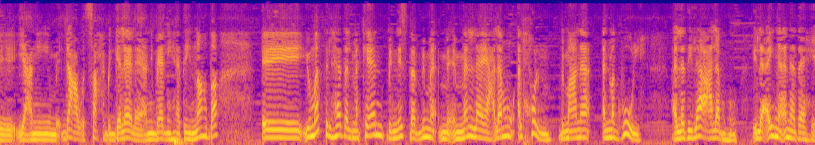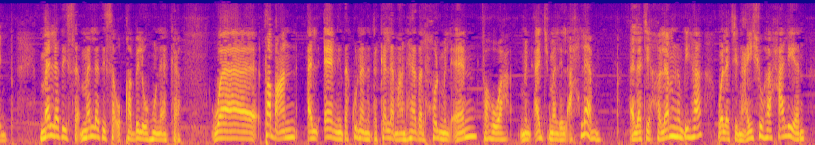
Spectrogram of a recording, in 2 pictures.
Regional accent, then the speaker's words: Oman; بالنسبة لأجيالنا بصفة خاصة كعمانيين، لأننا لم نرى أو لم نعيش زنجبار ما قبل الانقلاب.

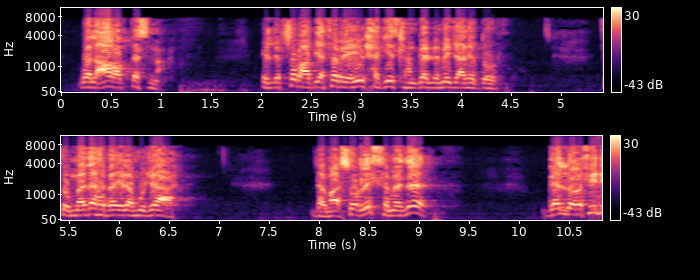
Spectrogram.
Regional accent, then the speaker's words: Egypt; ده محافظة واحدة عندنا في مصر

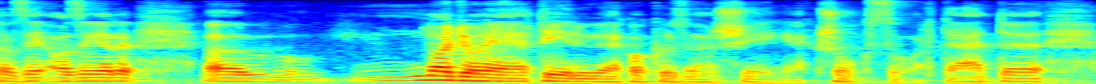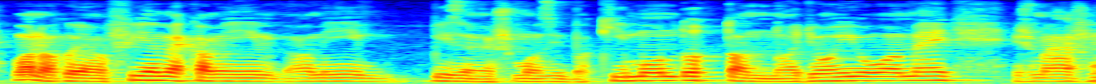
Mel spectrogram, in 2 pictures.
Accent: Hungary; magyarok vagyunk

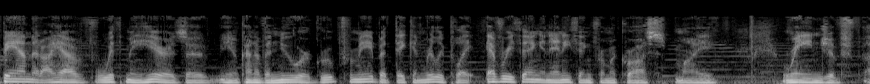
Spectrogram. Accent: Missouri, United States; Well, I grew up in Missouri, as I mentioned, in a very small town that was not too far from Kansas City. But the small town thing is a pretty big thing for me, and particularly the Midwestern open spaces thing.

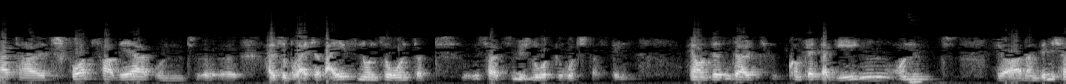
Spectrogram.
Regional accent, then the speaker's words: North Rhine-Westphalia, Germany; Also ich komme halt aus dem Bergischen Land.

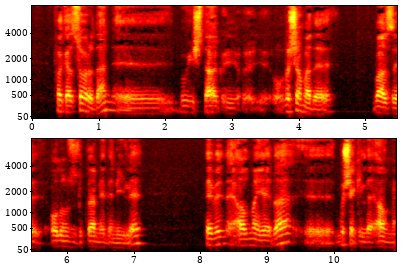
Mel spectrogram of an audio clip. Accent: Istanbul, Turkey; born there; Ben 1927 İstanbul doğumluyum.

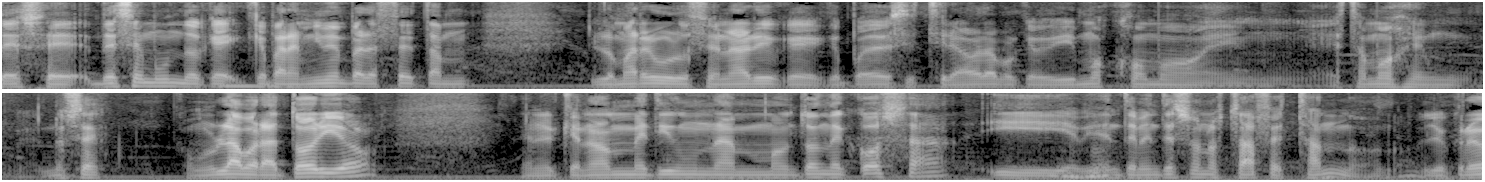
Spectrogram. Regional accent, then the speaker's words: Málaga, Andalusia, Spain; now in Madrid, Spain; Bueno, yo vengo de Málaga y, bueno, mi idea es estar aquí en Madrid una temporada

